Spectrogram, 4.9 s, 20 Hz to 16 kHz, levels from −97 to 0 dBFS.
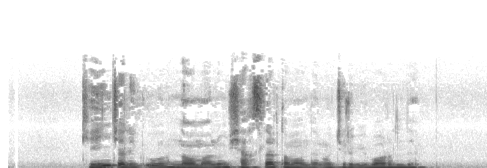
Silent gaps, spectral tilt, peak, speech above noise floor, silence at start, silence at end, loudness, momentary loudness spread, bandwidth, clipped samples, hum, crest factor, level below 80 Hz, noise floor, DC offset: none; -6 dB/octave; -14 dBFS; 38 dB; 0.8 s; 0.65 s; -30 LUFS; 7 LU; 11 kHz; under 0.1%; none; 16 dB; -68 dBFS; -67 dBFS; under 0.1%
